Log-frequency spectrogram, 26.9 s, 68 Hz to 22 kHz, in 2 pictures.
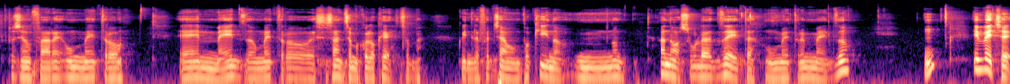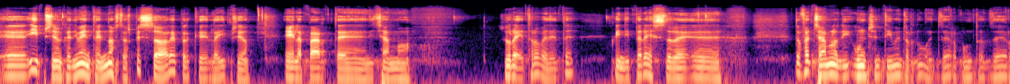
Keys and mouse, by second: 9.9-15.3 drag, 18.5 middle click, 22.8-25.0 drag.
